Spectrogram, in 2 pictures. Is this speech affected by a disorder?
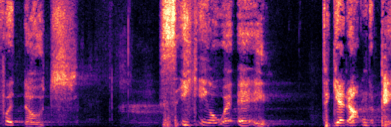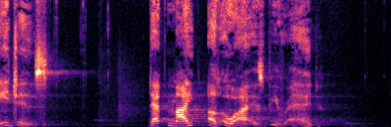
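Yes: dysphonia; sultry voice, not a sore throat, still preaches with this voice.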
